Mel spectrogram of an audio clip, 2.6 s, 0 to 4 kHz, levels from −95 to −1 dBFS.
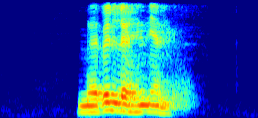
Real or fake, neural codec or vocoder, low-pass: fake; codec, 44.1 kHz, 3.4 kbps, Pupu-Codec; 3.6 kHz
